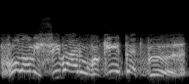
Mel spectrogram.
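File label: tank damaged, mood med, Hungarian; speech; War Thunder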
